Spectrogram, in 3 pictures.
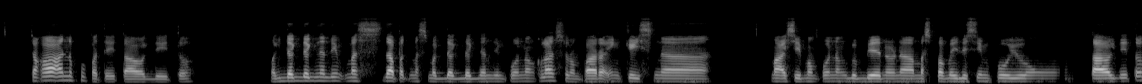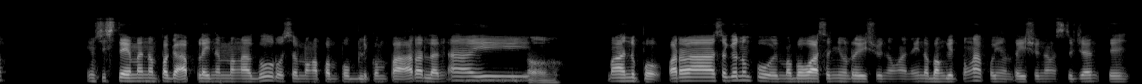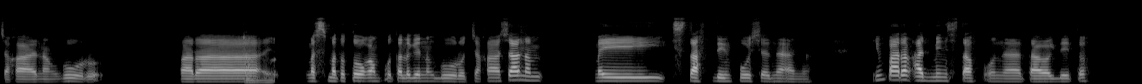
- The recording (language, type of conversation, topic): Filipino, unstructured, Paano sa palagay mo dapat magbago ang sistema ng edukasyon?
- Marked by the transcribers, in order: wind; tapping; other noise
